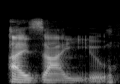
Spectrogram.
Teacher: splitting those vowels and making two syllables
